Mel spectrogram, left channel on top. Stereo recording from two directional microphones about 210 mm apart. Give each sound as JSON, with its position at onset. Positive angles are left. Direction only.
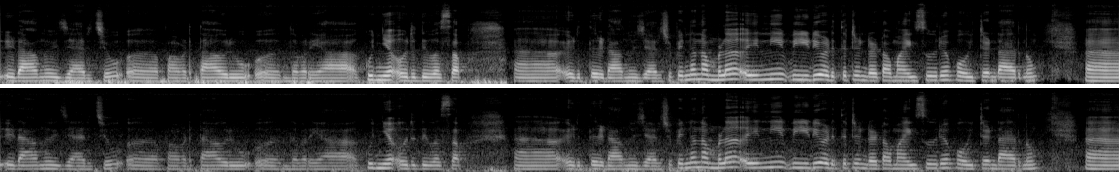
{"t": 0.0, "sound": "a woman's voice", "side_deg": 25}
